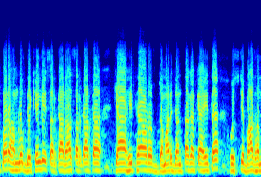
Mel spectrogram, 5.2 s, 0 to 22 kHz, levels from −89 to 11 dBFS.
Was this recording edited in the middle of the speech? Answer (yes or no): no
